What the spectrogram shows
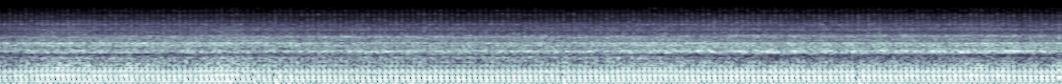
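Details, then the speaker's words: Lawn mower running for the first time after a spray, probably stuck on idle because a control cable is broken. The small single fires fast and even with a steady thrum, no misses or knocks, and some smoke; blade engagement attempted; healthy. "that is sweet I just tried to engage the blades seemed like it kind of wanted to go oh yeah the kids love the smoke that's healthy"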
